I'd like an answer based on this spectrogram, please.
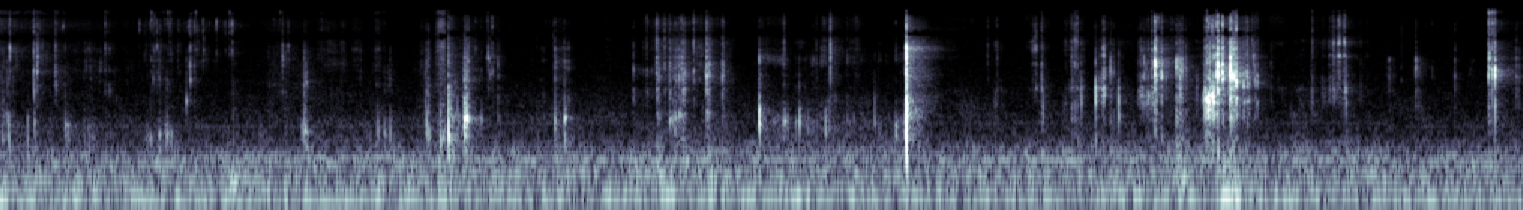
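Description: Quiet handling of a wet, foam-covered plastic toy capsule: scattered soft crackles and clicks, with a sharp click about seven and a half seconds in and a louder burst of crackling around ten seconds in.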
